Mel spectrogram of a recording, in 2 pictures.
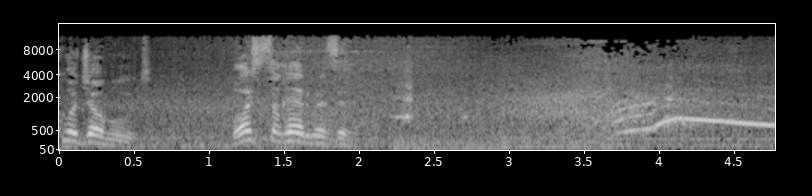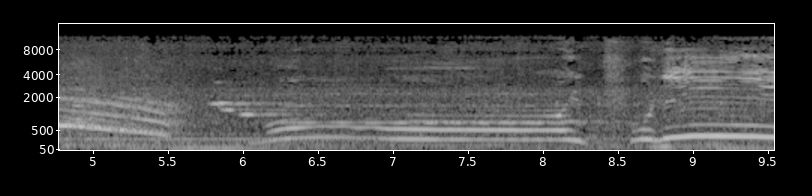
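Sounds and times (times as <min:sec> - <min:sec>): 
speech: 0:00.0 - 0:02.1, 0:08.6 - 0:09.3
traffic police car siren wailing: 0:03.6 - 0:08.2.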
